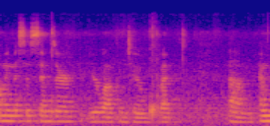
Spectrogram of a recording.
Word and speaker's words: Silmser: It's Silmser on the last name, if you care. It's spelled kind of strangely. Yeah, that L is silent.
